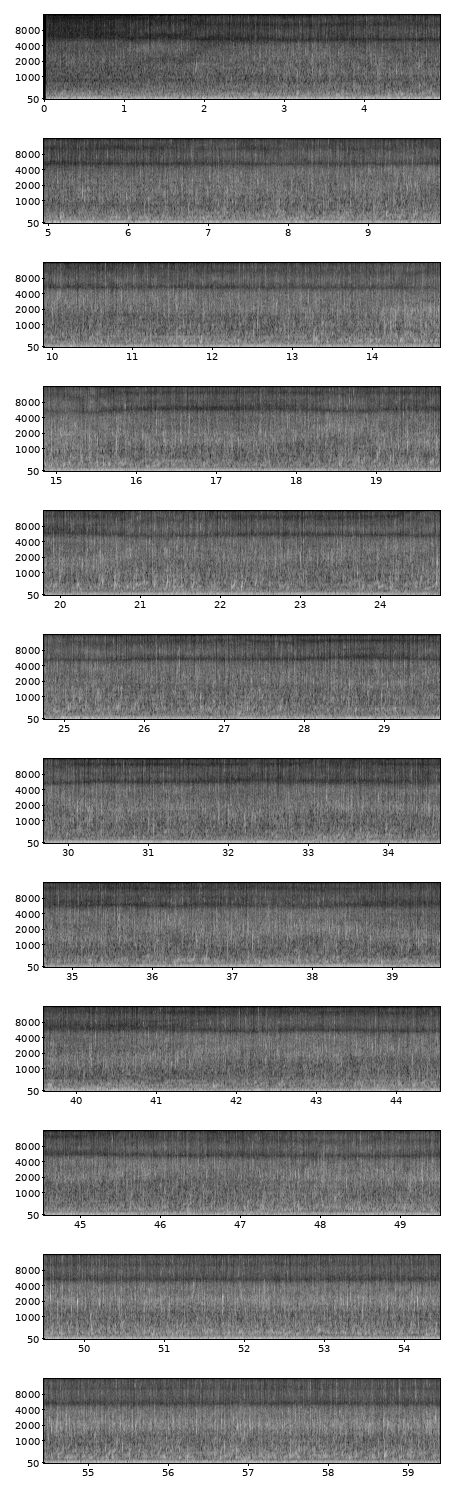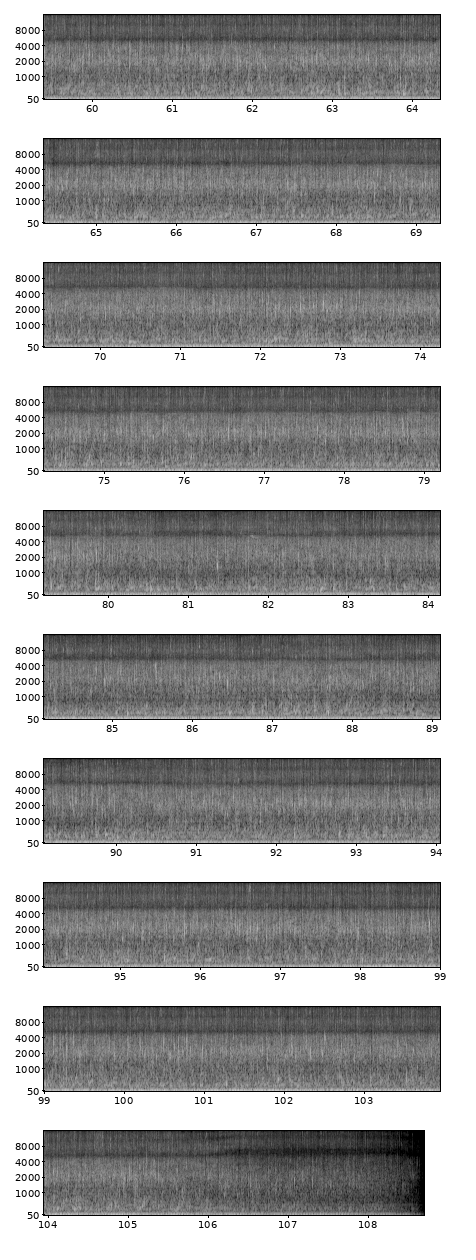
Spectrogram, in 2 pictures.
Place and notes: sonntag nachmittags am wasser - brunnen - spielgelände. kinder und erwachsene, dichtes treiben.
soundmap nrw: social ambiences, art places and topographic field recordings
